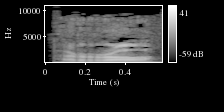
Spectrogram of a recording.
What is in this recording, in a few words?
"r", Esperanto alphabet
